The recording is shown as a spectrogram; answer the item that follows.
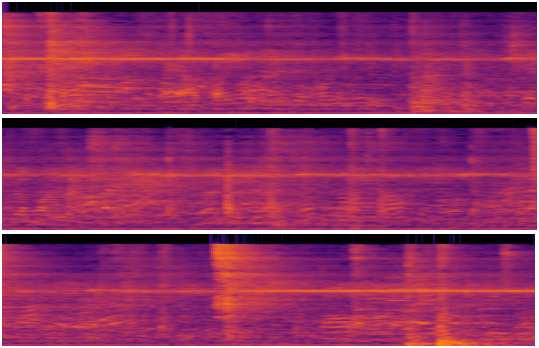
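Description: Fencing scoring machine sounding its steady high beep, the signal that a touch has registered. It is loud for the first second or so, fades to a faint hum, and comes back loud from about eight seconds in. There is a low thump near the end.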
